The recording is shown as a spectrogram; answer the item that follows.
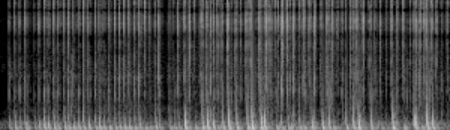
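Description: Fingertips and nails tapping fast on a stiff leather-look bag, close to the microphone: a dense run of many taps a second that starts suddenly.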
